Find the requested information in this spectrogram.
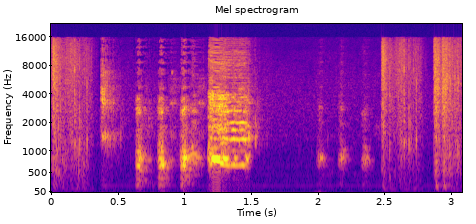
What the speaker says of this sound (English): Found a chicken.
